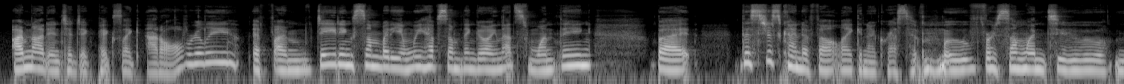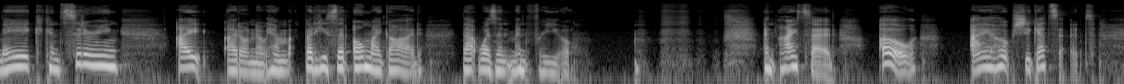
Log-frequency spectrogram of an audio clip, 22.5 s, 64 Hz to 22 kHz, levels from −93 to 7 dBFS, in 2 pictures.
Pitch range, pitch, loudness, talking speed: 165-210 Hz, 180 Hz, -24 LUFS, 165 wpm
